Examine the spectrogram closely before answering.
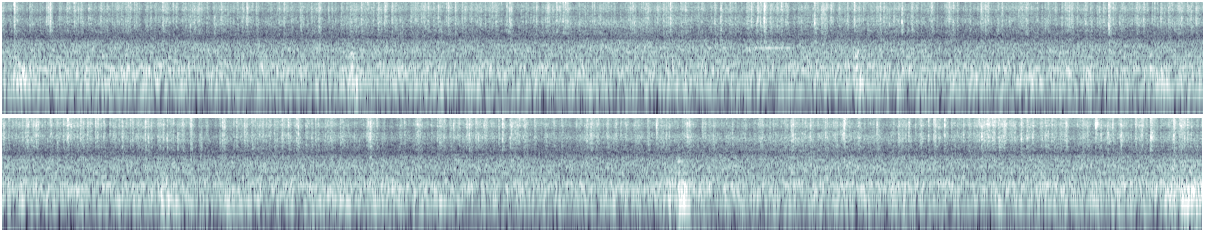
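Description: Steady low rumble of rain and wet-road tyre noise heard inside the cabin of a Renault Zoe electric car, with no engine note, and two brief thumps.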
